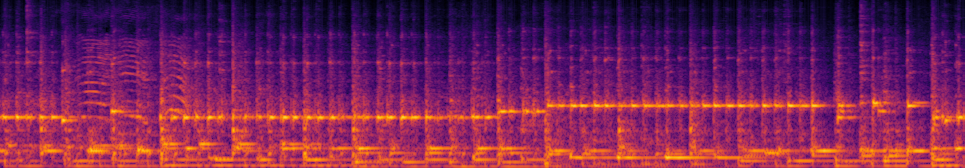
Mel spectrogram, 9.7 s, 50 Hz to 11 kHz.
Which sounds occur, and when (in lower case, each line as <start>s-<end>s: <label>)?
0.0s-9.6s: music
0.8s-1.5s: child speech
1.7s-1.9s: child speech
